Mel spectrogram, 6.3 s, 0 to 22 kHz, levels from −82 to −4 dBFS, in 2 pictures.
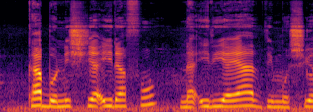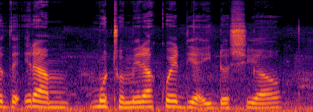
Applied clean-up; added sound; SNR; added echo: none; none; none; none.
